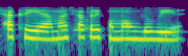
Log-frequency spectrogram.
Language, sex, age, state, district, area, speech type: Bodo, female, 30-45, Assam, Kokrajhar, rural, conversation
